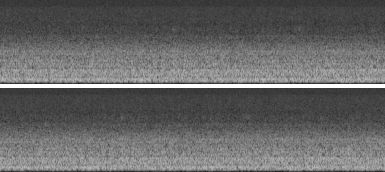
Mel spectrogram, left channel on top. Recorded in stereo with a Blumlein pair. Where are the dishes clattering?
I don't hear dishes clattering.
